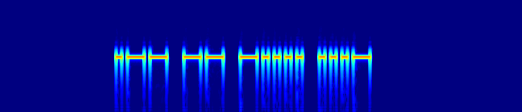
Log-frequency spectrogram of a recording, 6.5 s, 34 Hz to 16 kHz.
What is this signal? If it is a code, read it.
Morse code, heard as a keyed tone, about 17 wpm, 700 Hz. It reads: WM6V
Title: USA Call Signs - 4 Characters - Repeated 2x - 17wpm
